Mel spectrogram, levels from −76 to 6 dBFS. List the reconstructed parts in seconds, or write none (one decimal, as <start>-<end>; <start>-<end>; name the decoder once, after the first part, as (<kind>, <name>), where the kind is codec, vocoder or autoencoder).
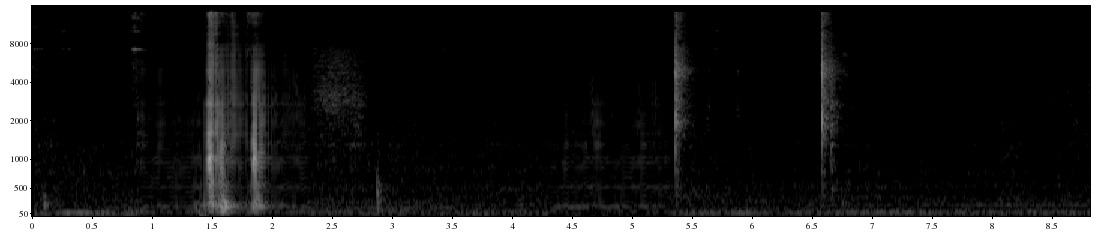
0.9-2.3 (vocoder, BigVGAN v2); 4.3-5.3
